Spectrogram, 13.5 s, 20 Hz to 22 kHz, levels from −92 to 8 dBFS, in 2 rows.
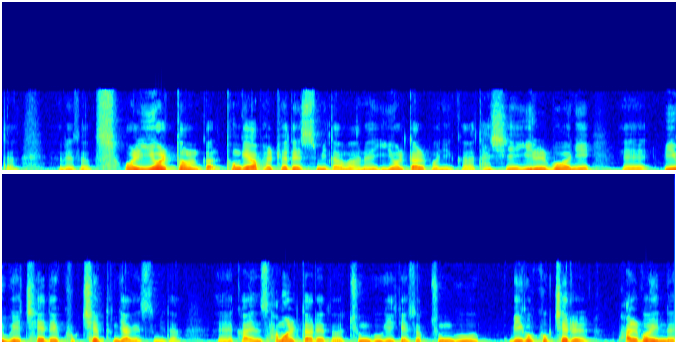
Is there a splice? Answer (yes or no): yes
